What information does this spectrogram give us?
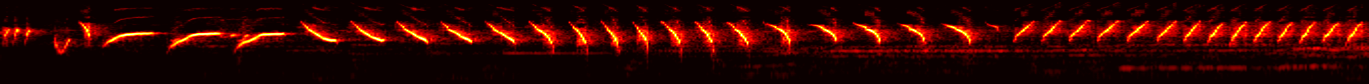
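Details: Young canary learning to arrange its song: a few rising upslurred whistles lead into a long, quickening string of crisp down-slurred notes, growing faster toward the end.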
